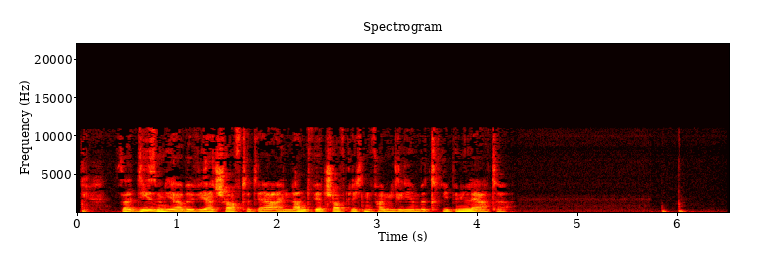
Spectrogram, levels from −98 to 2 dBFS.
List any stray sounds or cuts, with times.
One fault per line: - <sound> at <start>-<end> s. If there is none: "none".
none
